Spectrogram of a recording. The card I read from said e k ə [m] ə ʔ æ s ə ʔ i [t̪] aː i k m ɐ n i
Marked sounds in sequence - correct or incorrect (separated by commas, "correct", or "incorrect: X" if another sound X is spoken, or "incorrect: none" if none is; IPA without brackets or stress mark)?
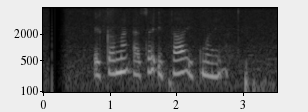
correct, correct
